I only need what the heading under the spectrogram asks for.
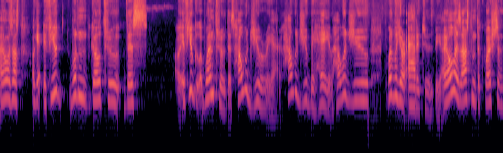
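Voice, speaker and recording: Speaking at a moderate pace with a non-native accent, a woman uses lively intonation at a fairly high pitch. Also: very clean recording, silent background. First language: not English. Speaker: streamer. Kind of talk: panel discussion. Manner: halting.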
